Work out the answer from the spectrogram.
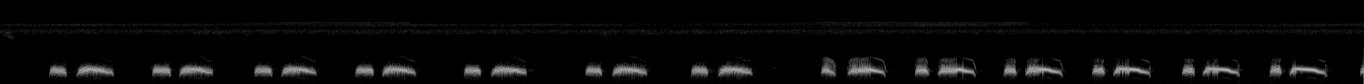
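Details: Kept spotted dove performing an extended thổ pha cooing bout, recorded 30/11/2020: steady train of paired hoots, a clipped note and a longer falling coo, about once per second, growing louder near the end, with background hiss.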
